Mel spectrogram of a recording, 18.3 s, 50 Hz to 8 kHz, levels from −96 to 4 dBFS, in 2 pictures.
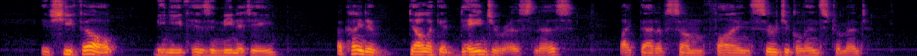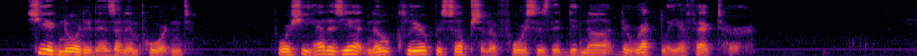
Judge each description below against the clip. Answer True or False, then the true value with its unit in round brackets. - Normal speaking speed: False (130 wpm)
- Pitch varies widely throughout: False (3.8 semitones)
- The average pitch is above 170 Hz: False (130 Hz)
